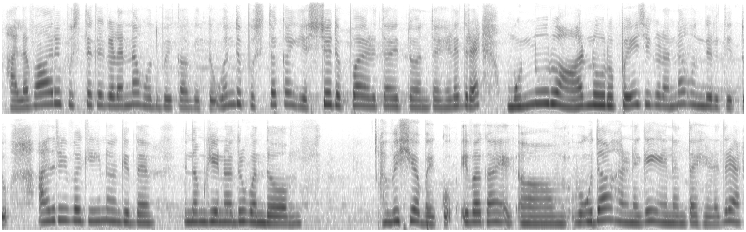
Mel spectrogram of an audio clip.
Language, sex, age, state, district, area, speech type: Kannada, female, 18-30, Karnataka, Mysore, rural, spontaneous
